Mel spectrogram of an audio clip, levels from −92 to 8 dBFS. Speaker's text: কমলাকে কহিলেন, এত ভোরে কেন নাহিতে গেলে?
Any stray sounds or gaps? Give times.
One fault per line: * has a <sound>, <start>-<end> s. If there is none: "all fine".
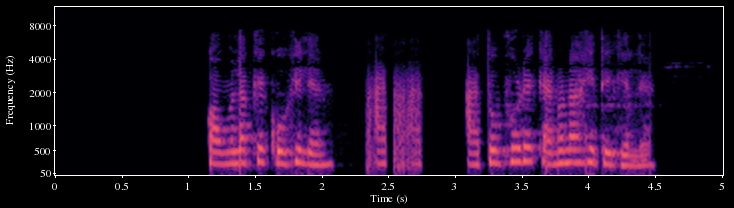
* has a laugh, 2.3-2.8 s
